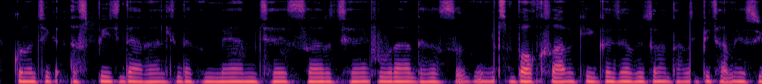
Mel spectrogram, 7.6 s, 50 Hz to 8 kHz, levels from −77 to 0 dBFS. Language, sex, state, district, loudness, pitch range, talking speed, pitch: Maithili, male, Bihar, Supaul, -31 LUFS, 150-155 Hz, 110 wpm, 150 Hz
